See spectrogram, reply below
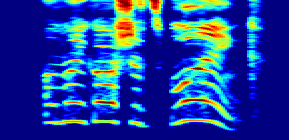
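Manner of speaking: thrilled, high, loud excited exclaiming shout. Recounting a fan tour, the speaker re-enacts shouting at cosplayers: retelling an excited shout. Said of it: "I was just shouting".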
